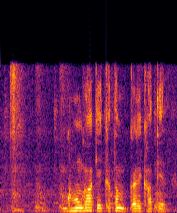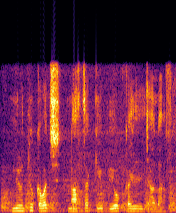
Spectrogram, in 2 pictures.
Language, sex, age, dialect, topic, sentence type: Bhojpuri, male, 25-30, Northern, agriculture, statement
